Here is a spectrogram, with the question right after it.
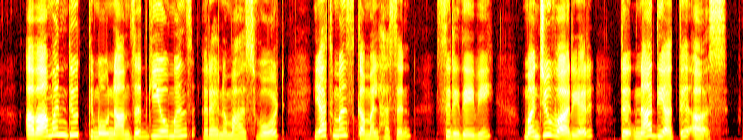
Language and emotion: Kashmiri, neutral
